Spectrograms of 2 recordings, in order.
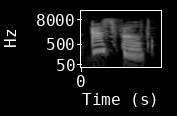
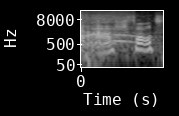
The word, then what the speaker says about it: asphalt: l l you ready to hear the correct pronunciation hold on asphalt asphalt you've been calling it ashalt this whole time and we haven't noticed many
